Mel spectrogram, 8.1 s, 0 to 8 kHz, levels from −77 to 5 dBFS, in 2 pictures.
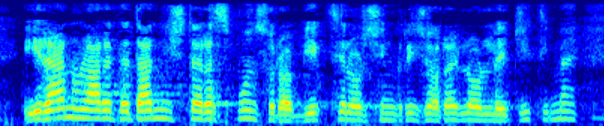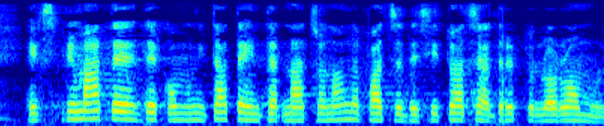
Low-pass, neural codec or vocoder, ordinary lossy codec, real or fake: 7.2 kHz; none; AAC, 32 kbps; real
